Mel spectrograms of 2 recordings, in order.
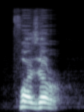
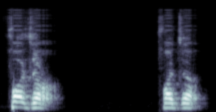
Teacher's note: जिम पे जो है खलखला करेंगे, रा को मोटा पड़ेंगे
